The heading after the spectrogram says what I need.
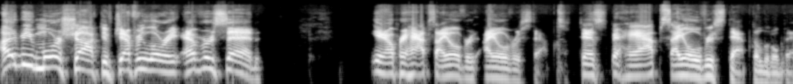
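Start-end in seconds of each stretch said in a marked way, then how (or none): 3.9-7.9 put-on low Great Lakes accent. Voicing the team owner in a made-up quote: Jeffrey Lurie with Great Lakes accent. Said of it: "I give Jeffrey Lurie a, a Great Lakes accent".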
